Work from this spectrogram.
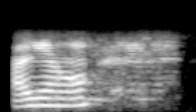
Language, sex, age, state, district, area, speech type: Odia, male, 18-30, Odisha, Bhadrak, rural, conversation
